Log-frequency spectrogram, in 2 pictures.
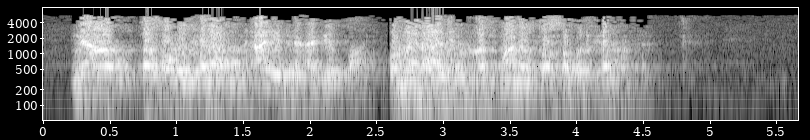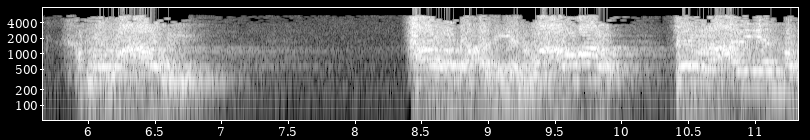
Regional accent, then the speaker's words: Bahrain; لذلك نحن من البحرين نستمد الصمود

